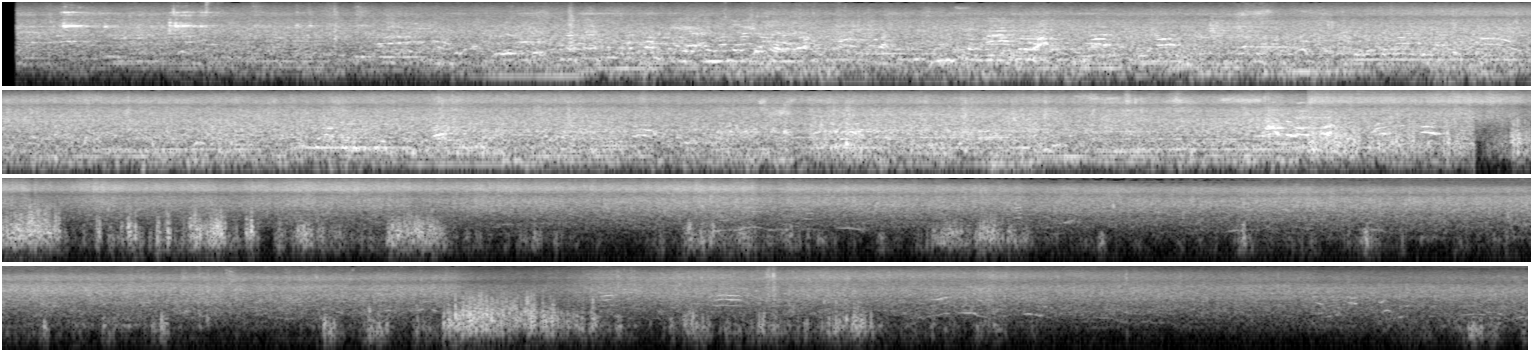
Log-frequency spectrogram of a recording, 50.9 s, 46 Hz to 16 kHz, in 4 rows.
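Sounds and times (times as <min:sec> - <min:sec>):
background chatter: 0:00.1 - 0:25.0, 0:48.7 - 0:50.9
fountain water splashing: 0:00.1 - 0:50.9.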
